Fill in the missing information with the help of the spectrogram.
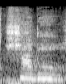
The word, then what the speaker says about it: Sade: That's the, and it's spelled S-A-D-E. – Yeah, not Sade. – Yeah. – Sade. – Sade.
